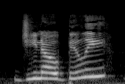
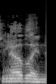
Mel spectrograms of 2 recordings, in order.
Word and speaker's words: Ginobili: Manu Ginobili. I can never pronounce his last Ginobili.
